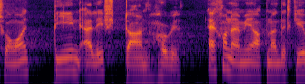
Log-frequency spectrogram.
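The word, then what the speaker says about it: ألف: এক নম্বর বলতেছে দুটি হরফ আলিফ এবং হামজা টান হবে না।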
